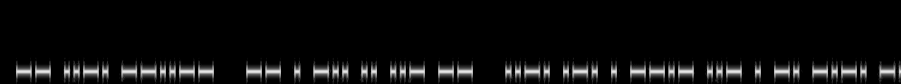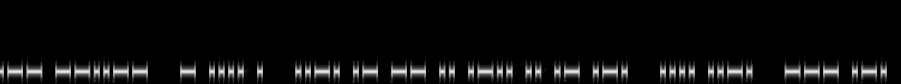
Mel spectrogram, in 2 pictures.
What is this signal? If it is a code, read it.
Morse code, heard as a keyed tone, about 25 wpm, 600 Hz. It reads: MF, MEDIUM FREQUENCY, THE FAMILIAR HF OR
